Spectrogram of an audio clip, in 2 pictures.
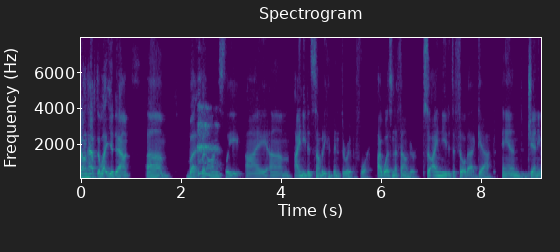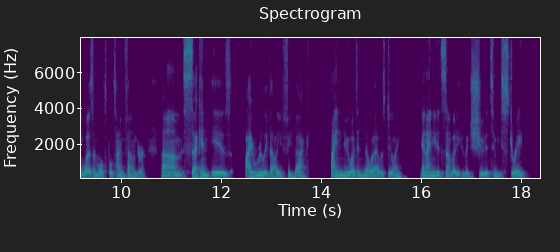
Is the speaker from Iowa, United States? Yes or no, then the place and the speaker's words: no; Bay Area, California, United States; I grew up in the Bay Area. So I thought I had a leg up and I got a rude awakening.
